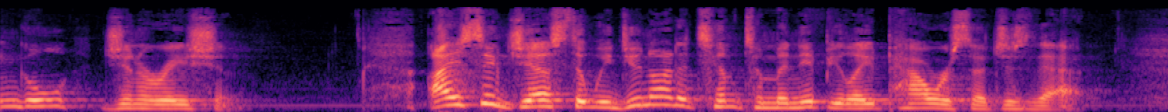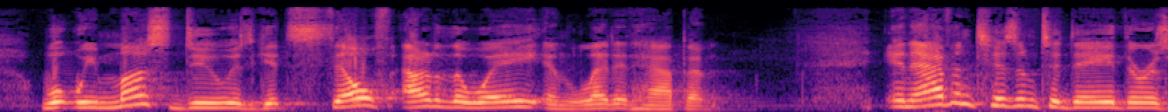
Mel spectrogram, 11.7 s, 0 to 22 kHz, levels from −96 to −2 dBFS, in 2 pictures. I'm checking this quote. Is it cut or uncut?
uncut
